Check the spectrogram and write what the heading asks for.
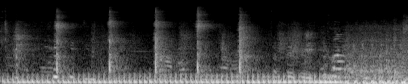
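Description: A small engine idling steadily, with five or six sharp knocks over the first two and a half seconds. Near the end the sound changes to a motorcycle riding, its engine a lower, rougher rumble.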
